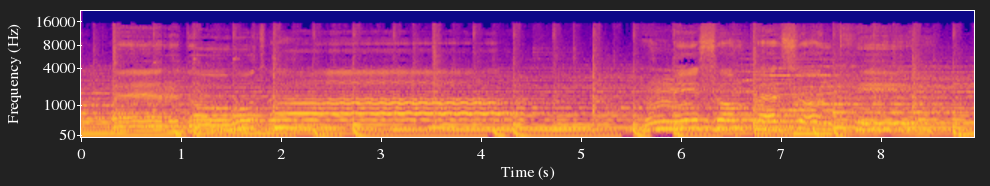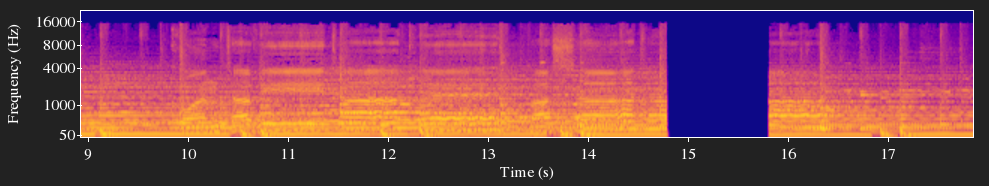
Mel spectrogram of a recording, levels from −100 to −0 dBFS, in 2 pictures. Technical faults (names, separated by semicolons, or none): audio dropout to silence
